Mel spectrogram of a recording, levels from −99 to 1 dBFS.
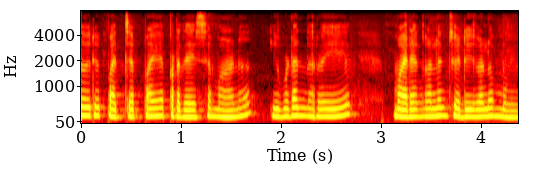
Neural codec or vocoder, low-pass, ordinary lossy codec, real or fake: codec, 16 kHz, 8 kbps, FunCodec, trained on LibriTTS, 25 frames a second; 7.2 kHz; none; fake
